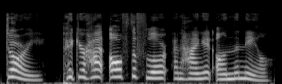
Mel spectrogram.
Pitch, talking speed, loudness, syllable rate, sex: 270 Hz, 275 wpm, -18 LUFS, 5.8 syllables/s, female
